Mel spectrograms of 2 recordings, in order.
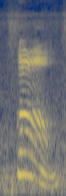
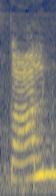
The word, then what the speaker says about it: calm: अब देखिए M वाला, जैसे हमने लिखा CALM, इसमें क्या है, L साइलेंट है, और हम इसको क्या बोलते हैं, काम, मतलब शांत रहना। तो काल्म नहीं बोलेंगे बच्चों, इसको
